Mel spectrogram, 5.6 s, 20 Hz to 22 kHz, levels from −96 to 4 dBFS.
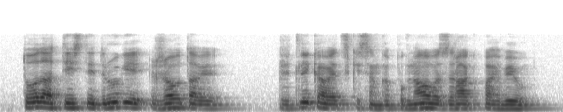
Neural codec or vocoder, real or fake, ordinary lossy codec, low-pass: none; real; none; 7.2 kHz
